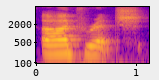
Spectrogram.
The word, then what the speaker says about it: Erdrich: night watchman by louise erdrich which is weird for me to say because her last name is very german sounding and me pronouncing it this kind of english way feels super wrong but i guess that's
